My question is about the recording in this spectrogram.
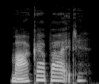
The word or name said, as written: markarbejde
